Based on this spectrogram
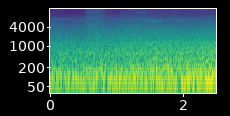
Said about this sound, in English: we're at 174th Street and the Grand Concourse overlooking the Cross Bronx Expressway. It's just after 5 p.m., so it's rush hour. You can hear the cars in the distance, all trying to move to their respective destinations. It's pretty loud out here.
